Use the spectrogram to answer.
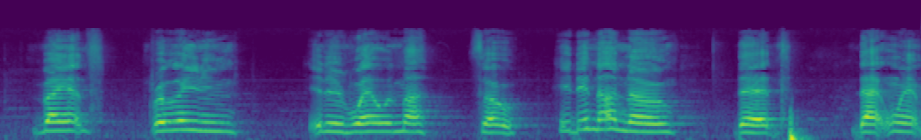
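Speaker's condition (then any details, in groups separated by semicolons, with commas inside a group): Cerebral palsy; 37 years since onset, carried by parents and friends since birth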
